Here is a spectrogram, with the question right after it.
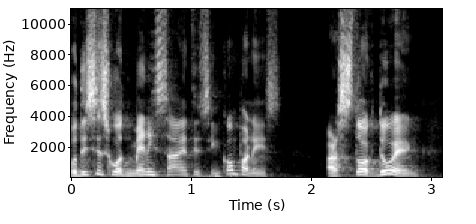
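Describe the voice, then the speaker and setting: A man speaks very fast with a Spanish accent and lively intonation. The background is quiet. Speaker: professor. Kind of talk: lecture. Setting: lecture hall with audience. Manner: conversational, animated.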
